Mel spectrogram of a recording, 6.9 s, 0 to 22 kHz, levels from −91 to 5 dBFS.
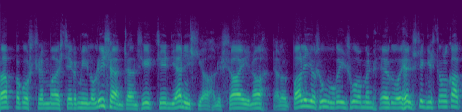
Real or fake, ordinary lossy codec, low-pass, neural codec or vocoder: fake; none; 19.8 kHz; vocoder, 44.1 kHz, 128 mel bands every 256 samples, BigVGAN v2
